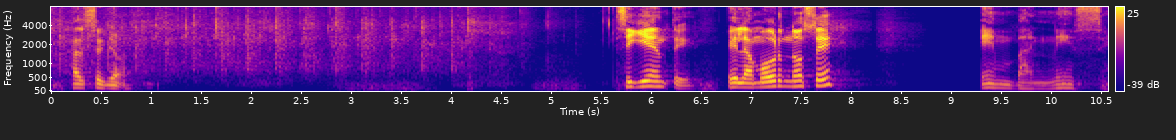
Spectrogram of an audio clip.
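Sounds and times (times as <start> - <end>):
audience applauding: 0.0 - 5.4
speech: 0.2 - 0.9, 5.7 - 8.0, 9.3 - 10.5.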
